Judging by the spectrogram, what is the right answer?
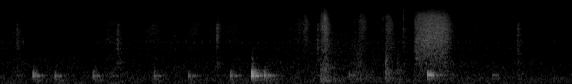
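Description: Marker pen writing on a whiteboard: a quick run of short, faint squeaks and scratches as letters are drawn, with one longer scratchy stroke about four seconds in.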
